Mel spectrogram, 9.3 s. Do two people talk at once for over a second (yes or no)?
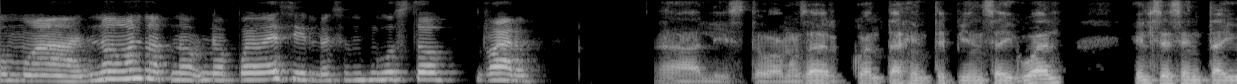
no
